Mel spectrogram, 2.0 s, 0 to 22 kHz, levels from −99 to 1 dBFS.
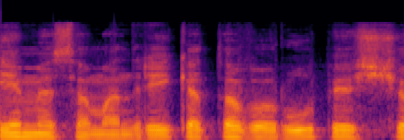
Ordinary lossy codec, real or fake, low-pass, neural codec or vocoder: AAC, 48 kbps; real; 10.8 kHz; none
